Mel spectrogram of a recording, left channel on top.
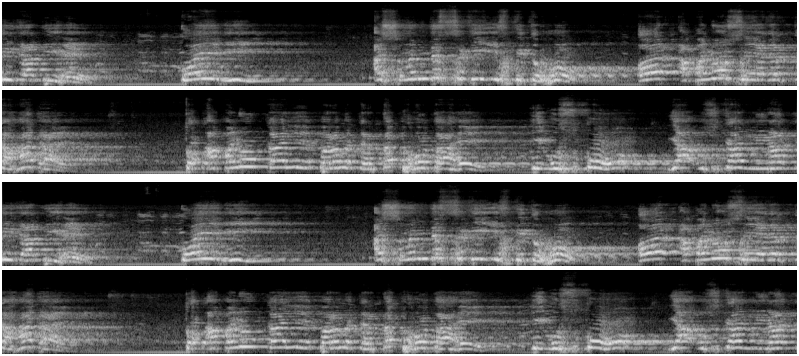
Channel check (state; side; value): normal; both; correlation 0.33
